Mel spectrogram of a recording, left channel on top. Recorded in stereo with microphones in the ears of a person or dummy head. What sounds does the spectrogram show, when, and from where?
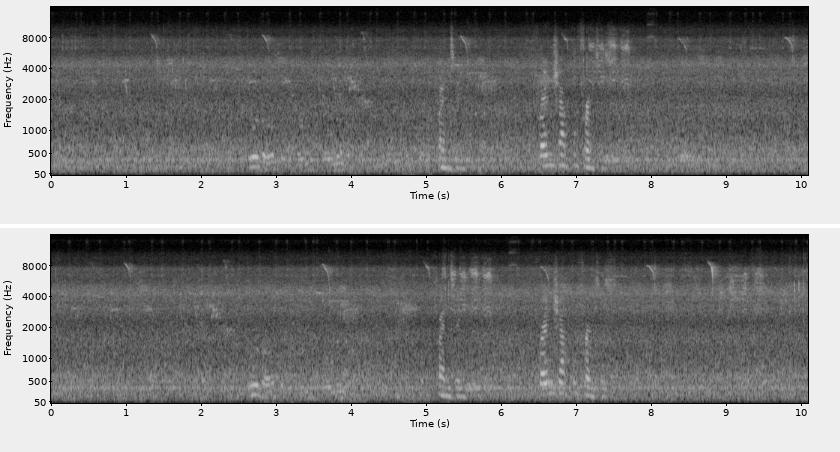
2.4 s a man speaking: 30° left (ahead or behind), 2.5 m
5.2 s a woman speaking: 35° left (ahead or behind), 2.5 m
